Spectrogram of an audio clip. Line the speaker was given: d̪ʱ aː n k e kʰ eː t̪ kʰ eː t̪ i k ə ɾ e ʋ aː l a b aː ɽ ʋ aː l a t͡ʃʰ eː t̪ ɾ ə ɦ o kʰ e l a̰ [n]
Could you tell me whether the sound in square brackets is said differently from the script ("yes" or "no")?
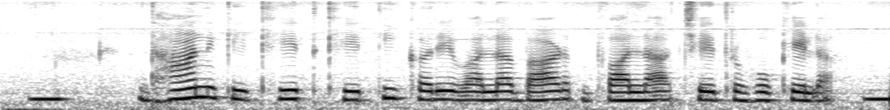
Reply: yes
